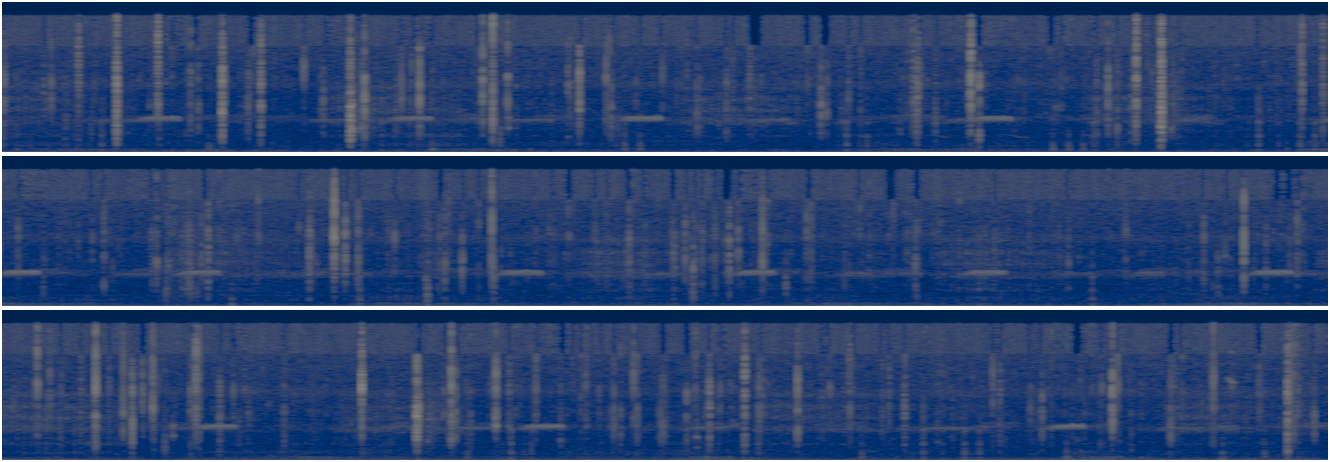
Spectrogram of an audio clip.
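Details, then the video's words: Sleeping kitties purring in a cozy spring garden ambience by a crackling fireplace: a steady low rumbling purr throbbing underneath, sharp fire crackles scattered throughout, and a thin high chirp repeating roughly every second. "Sleeping Purring Kitties"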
